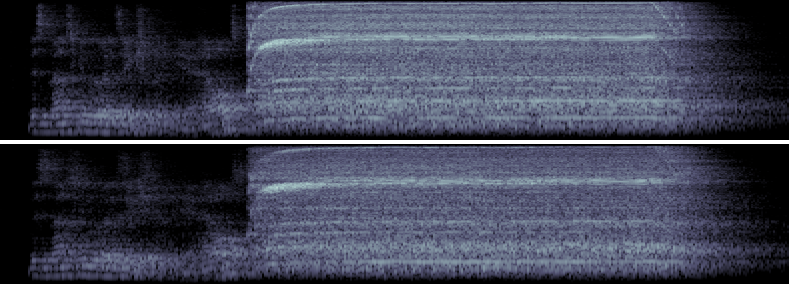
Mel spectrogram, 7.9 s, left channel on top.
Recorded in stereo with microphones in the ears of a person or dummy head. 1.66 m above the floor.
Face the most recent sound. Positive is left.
turn(degrees=55)  # may be behind; listen again after turning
